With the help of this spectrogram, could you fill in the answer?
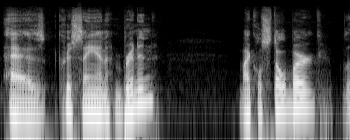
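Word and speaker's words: Stuhlbarg: Michael Stolberg. Stole bar, didn't it?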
